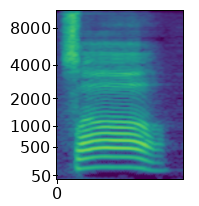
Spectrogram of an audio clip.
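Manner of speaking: صا loud and heavy with ص; صا said emphatic instead of light س; wrong emphatic sad. Shown as a demonstration. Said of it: "ما اقولش صر". (صا بتفخيم خاطئ)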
